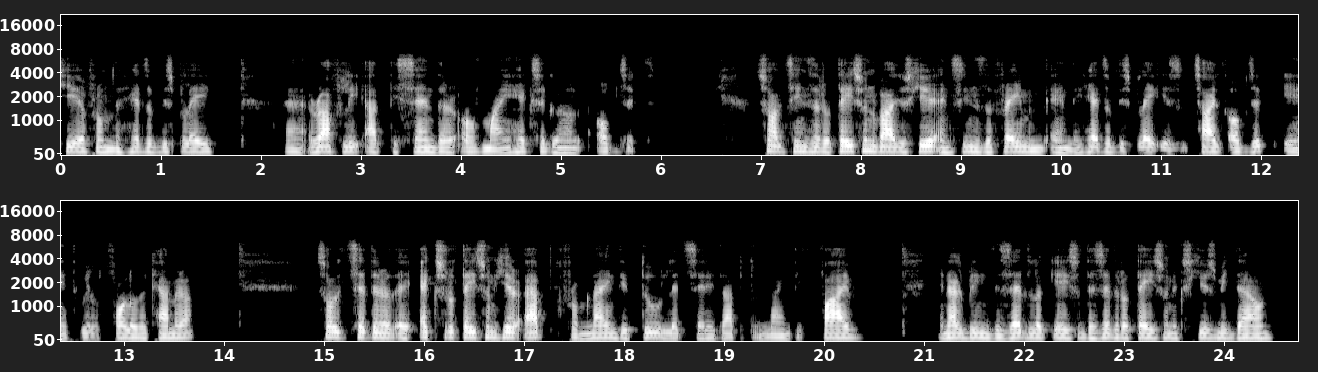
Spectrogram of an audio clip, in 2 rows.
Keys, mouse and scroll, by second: 16.3 click, 20.8 click, 21.0 middle click, 23.4-24.7 drag.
